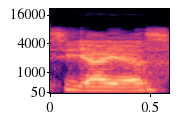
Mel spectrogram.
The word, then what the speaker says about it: cis: that aren't their straight CIS males. Oh Jesus! It's just pronounced cis.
